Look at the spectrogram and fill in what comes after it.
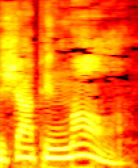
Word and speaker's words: shopping mall: Very 就是非常 big，不要念成 big， big it 短元音 shopping mall，不要念成 shopping mall， shopping mall。这 shopping mall 这声音呢在 shopping 比较高， mall 那就比较低，它是有个依据的。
